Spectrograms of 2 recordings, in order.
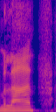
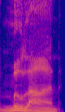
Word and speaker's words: Milan: Calvin Klein flew me out to Milan. I didn't even know how to pronounce it. I called it Mulan.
